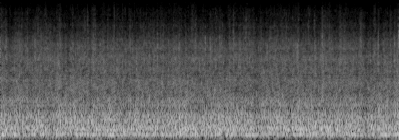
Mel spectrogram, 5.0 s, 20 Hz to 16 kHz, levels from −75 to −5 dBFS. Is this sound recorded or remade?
remade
